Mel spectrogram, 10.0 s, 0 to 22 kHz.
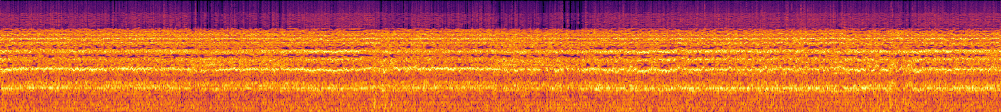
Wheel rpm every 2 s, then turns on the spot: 230, 230, 230, 210, 210.
none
